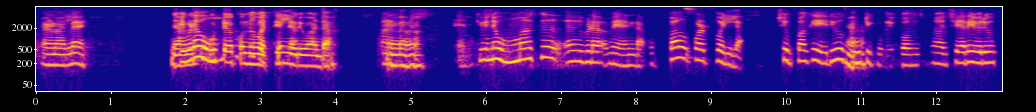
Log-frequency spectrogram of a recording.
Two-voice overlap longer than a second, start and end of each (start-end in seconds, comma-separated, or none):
1.9-3.4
